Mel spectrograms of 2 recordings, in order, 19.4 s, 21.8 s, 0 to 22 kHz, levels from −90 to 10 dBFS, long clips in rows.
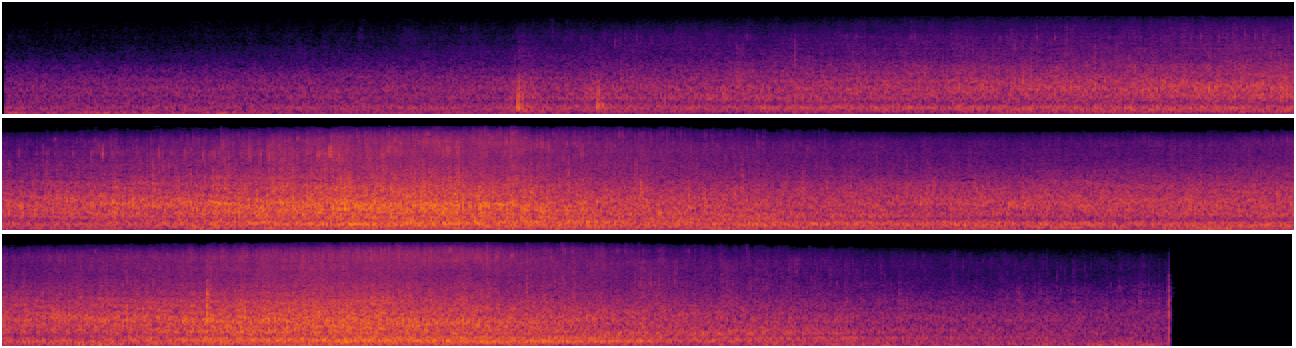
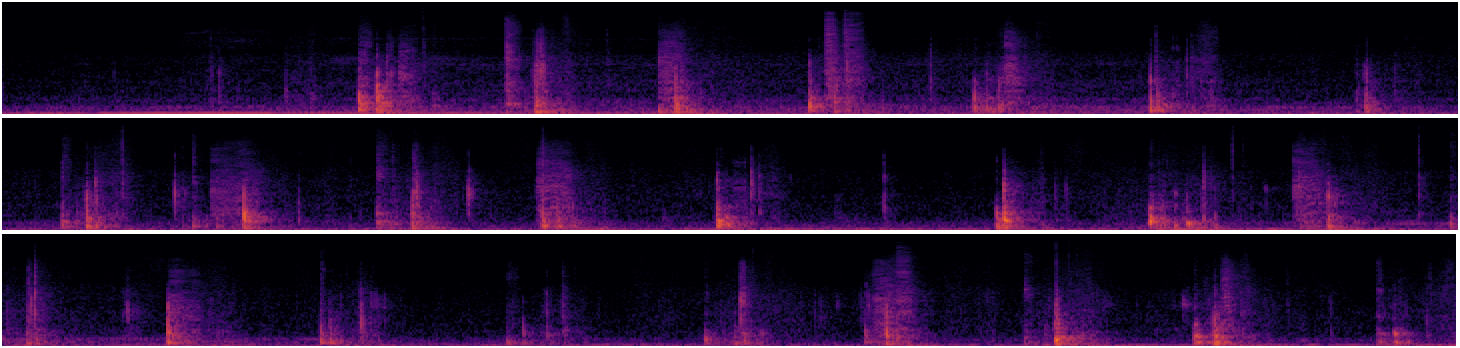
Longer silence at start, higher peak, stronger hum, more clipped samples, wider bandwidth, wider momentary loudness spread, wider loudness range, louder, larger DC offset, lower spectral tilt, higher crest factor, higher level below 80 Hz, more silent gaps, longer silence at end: about the same, 0 s vs 0 s; first, 0 dBFS vs -14 dBFS; neither; neither; about the same, 16 kHz vs 16.5 kHz; about the same, 22 LU vs 22 LU; first, 15 LU vs 7 LU; first, -23 LUFS vs -42 LUFS; neither; second, -4 dB/octave vs -7 dB/octave; about the same, 24 dB vs 28 dB; first, -42 dBFS vs -52 dBFS; neither; first, 0.6 s vs 0 s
